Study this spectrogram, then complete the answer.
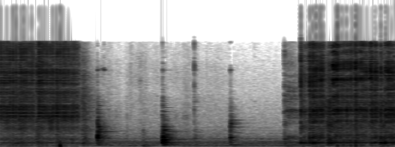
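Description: Hot metal pings and ticks as it cools.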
